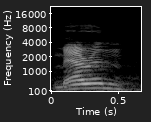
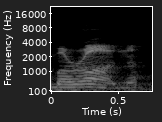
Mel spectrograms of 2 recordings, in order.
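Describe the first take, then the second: First: The name is said as 'Marin'. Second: The name sounds very close to 'moron'. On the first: The speaker calls it right. "I'm gonna pronounce it Marin" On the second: The speaker calls it wrong. "it's too close to moron if I do the other one"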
